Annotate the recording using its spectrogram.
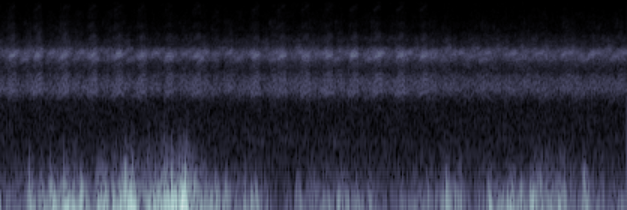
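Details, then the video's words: Many frogs calling together on a midsummer night, their continuous buzzing trill holding steady in two pitched bands while heavy low thumping rumble rises early and fades to softer patches. "Cool frog sound"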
